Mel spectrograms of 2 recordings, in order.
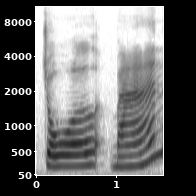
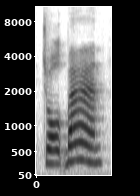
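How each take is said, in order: First: "Joel ban" asked with rising tune on "ban"; rising question. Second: "Joel ban" said firmly, tune falling on "ban"; falling statement. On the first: Teacher mistakenly models "Joel ban" as a rising question. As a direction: lift "ban" up as if asking. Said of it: "would be a question". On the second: Host inside answering the knock, "Joel ban" falling as come in. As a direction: drop "ban" down as a plain invitation. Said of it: "what somebody would say from the inside". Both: Shown as a demonstration.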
